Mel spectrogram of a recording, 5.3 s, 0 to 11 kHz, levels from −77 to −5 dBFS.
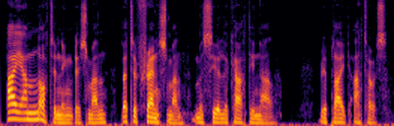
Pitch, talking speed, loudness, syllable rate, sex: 115 Hz, 150 wpm, -20 LUFS, 4.9 syllables/s, male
